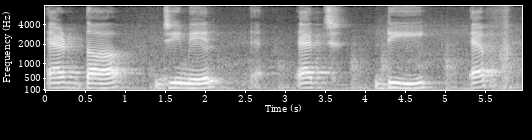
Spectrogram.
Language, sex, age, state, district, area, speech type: Punjabi, female, 60+, Punjab, Fazilka, rural, read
